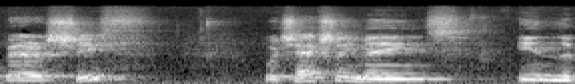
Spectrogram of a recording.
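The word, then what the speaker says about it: בראשית: the english version of hebrew so we can pronounce what they actually are and so the first one is called bereshith which actually means in the beginning the second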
